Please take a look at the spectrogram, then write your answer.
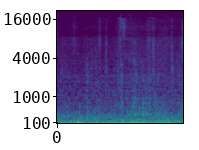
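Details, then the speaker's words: Lada Kalina driven over loose stones after steering column repair (washer in electric power steering fixed): steady low road rumble with no knocks, clicks or crunching; steering column tight and quiet. "Спеціально їду по камінцям. Не стучить нічого. Не хрустить."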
